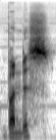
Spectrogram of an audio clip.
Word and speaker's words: Bundus: So, Bundus. Am I pronouncing that right? Yeah, Bundus.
